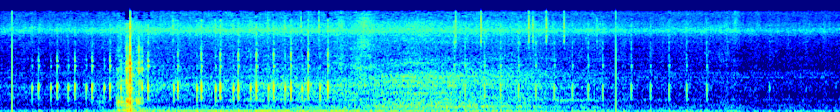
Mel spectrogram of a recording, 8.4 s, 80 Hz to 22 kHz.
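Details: 2014 Porsche Cayman S: quick bursts of light, tinny clicking as the loose oil filler cap/cover is pressed on a flat surface, noisy on some sides and not others, over a low background hum.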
